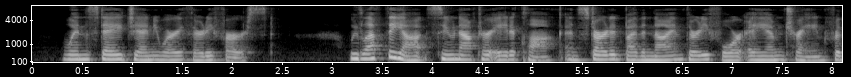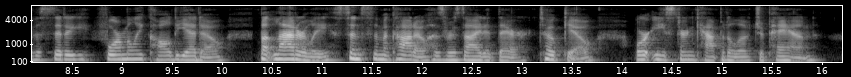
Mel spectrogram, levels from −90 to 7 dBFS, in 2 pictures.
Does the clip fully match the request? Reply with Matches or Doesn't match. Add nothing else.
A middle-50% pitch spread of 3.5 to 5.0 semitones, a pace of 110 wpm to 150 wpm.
Doesn't match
